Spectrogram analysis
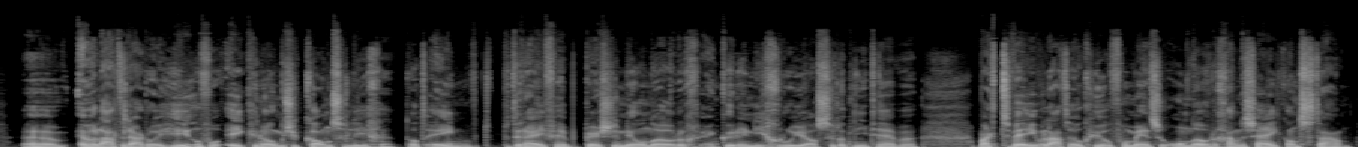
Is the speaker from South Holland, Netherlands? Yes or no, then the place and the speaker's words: yes; Rotterdam, South Holland, Netherlands; Ik ben gewoon geboren en getogen in Krooswijk.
